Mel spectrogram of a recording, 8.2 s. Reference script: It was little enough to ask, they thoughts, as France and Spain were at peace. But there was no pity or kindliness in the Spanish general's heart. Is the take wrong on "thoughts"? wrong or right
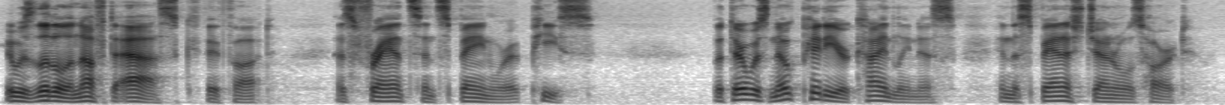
wrong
